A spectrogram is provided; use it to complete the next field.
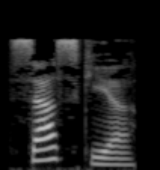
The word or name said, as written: saskia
